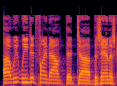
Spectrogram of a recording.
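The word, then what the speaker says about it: Bazzana: We also found out, so Travis Bazana is actually how we say the name.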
